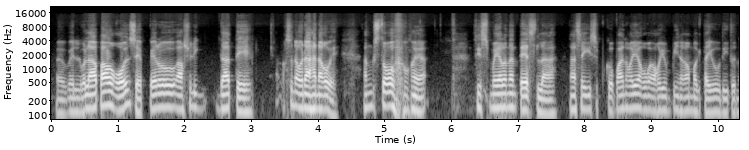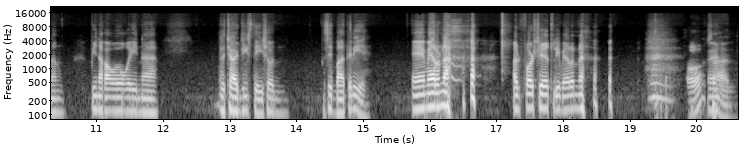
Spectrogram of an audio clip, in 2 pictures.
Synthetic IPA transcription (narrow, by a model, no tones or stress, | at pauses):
ɛwɛlwɐlaːpɐɐko̞ŋkonsɛp̚t̪̚pɛːɾo̞ʔak̚t͡ʃʊɐli | d̪aːt̪ɛ | kɐ̥sɛnɐʔʊnaːɦɐnɐko̞ʔɛ | ʔɐŋɡʊst̪okoŋɐjaʔ | sinsmɛːɾonːɐŋt̪ɛslɐnaːsɐʔiːsɪp̚ko̞paːno̞kɐjakʊŋɐkojʊŋpiːnɐkɐmɐɡ̚t̪ɐjowd̪iːt̪o̞nɐŋ | piːnɐkɐʔo̞ːkɛjnɐ | dɐt͡ʃaɹd͡ʒɪŋst̪ejʃon | kɐsɛbaːt̪ɛɾiɛ | ʔɛmɛːɾonːɐ | ʔɐnfoɹt͡ʃʊnɛt̪limɛːɾonːɐ | oɛʔa̰n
